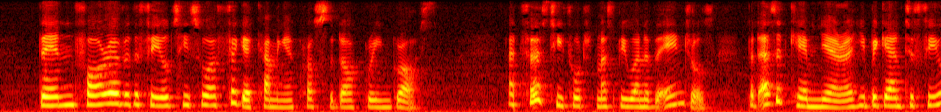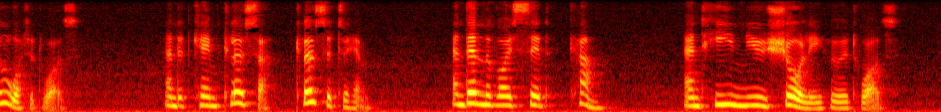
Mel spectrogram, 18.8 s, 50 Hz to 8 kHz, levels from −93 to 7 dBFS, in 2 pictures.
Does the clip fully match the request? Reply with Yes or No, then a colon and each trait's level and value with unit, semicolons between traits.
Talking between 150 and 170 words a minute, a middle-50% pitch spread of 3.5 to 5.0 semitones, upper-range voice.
No: average, 185 wpm; average, 4.1 semitones; high, 225 Hz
